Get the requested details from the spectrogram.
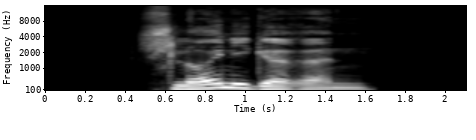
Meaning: inflection of schleunig: 1. strong genitive masculine/neuter singular comparative degree 2. weak/mixed genitive/dative all-gender singular comparative degree
- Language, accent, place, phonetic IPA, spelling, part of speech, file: German, Germany, Berlin, [ˈʃlɔɪ̯nɪɡəʁən], schleunigeren, adjective, De-schleunigeren.ogg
